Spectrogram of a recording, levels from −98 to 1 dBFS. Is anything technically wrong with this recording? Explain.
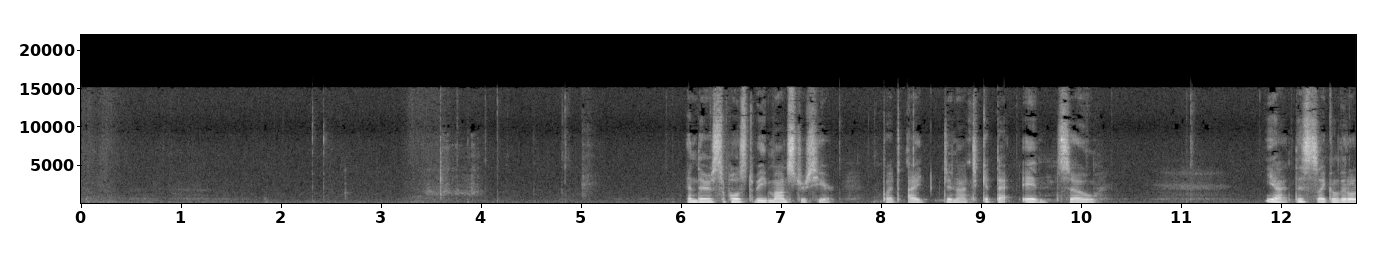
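No, nothing technically wrong can be heard here.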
